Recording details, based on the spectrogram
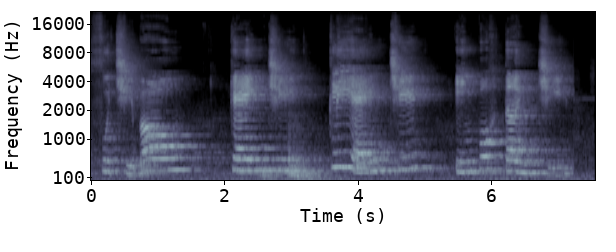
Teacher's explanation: when T comes before E in the middle or end of a word, if it is unstressed, it sounds like ch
